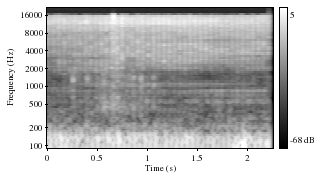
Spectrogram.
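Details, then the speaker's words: Maruti Alto 800 AC blower running: rapid, steady low fluttering thump like paper caught in the fan, caused by debris such as dust or leaves stuck in the blower or vent. "यह आवाज़ है इसका कारण यह है कि कुछ किसी चीज़ में फंसा हुआ होना, कि यहां तक कि धूल के कण भी कर सकना। पेड़ ये पत्तियां भी हो सकती हैं।"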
